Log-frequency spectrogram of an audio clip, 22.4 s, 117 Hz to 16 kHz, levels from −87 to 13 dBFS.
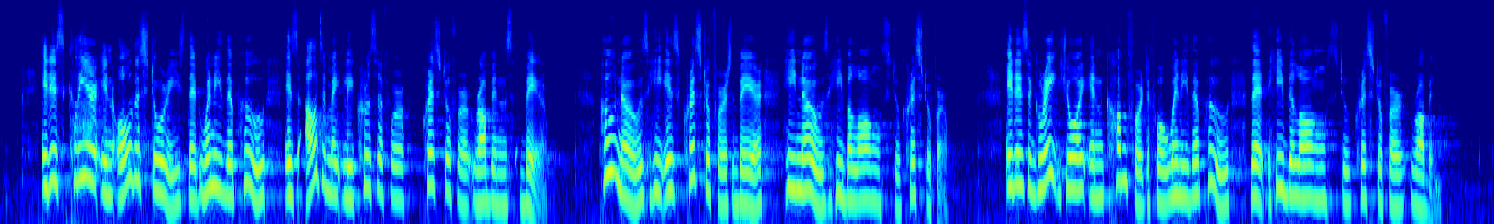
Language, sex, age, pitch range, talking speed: English, female, 50-69, 195-245 Hz, 125 wpm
